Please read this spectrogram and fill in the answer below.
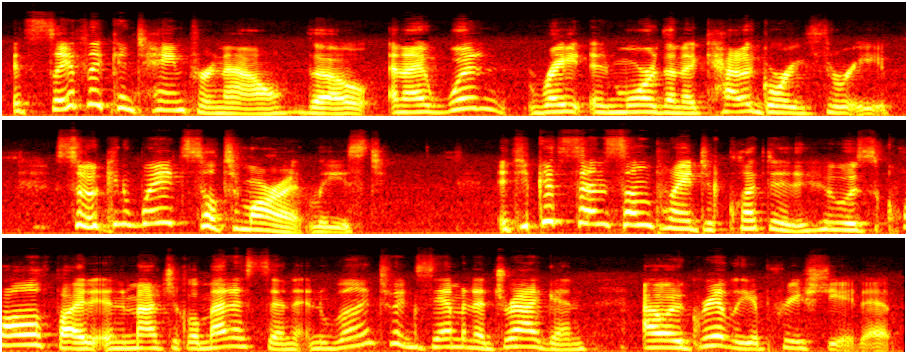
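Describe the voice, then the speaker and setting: A woman plays a studious young female cartoon pony in a fan story. She reads her letter in a high voice, earnest and polite, with formal phrasing. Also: sing-song, fairly quick, a bit bright.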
